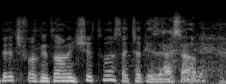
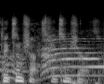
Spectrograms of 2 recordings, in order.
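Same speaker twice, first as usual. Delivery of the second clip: urgent call. Real, not acted. Urging teammate to fire.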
